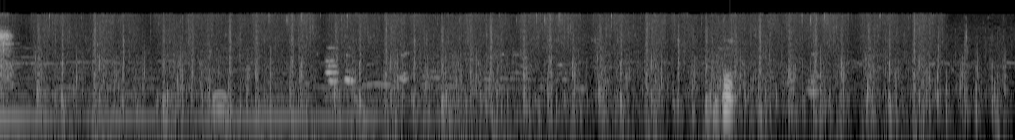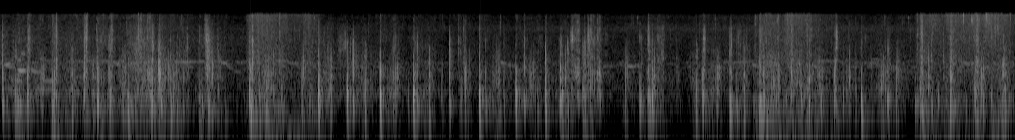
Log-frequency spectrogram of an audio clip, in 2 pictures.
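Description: Footsteps patter quickly over grass and ground.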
